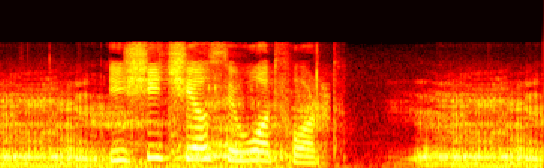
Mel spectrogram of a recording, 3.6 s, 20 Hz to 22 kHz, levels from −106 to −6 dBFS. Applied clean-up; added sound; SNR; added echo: none; Wild animals; 4 dB; none.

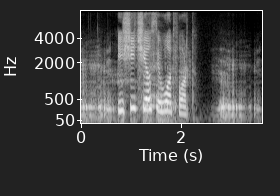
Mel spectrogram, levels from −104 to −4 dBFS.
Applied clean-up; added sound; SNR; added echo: neural mask model RNNoise.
